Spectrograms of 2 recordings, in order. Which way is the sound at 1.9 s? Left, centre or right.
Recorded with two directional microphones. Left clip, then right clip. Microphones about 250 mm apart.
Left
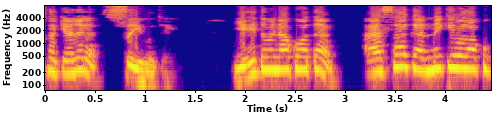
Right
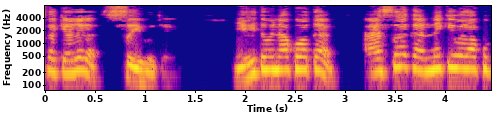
Centre.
